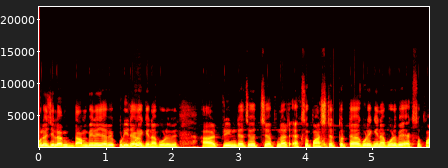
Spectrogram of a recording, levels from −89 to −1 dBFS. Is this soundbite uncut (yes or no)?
no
